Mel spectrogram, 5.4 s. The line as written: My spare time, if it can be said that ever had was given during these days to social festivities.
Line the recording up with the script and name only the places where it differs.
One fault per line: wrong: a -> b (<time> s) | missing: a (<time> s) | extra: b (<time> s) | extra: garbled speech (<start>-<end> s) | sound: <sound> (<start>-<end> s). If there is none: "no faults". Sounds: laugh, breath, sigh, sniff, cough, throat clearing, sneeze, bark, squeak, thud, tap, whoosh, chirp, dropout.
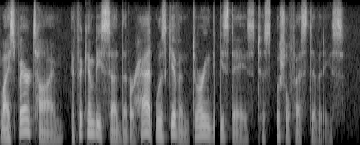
sound: dropout (3.2-3.3 s)
sound: dropout (4.1-4.2 s)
